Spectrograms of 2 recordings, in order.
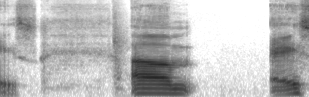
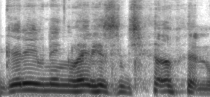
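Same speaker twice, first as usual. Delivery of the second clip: big, louder showman welcome; announcer voice; 8 semitones higher, 5 dB louder than usual. Shown as a demonstration. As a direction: open the show like a host. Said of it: "Let's try that again".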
